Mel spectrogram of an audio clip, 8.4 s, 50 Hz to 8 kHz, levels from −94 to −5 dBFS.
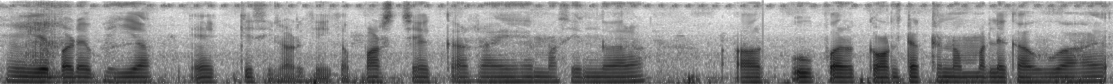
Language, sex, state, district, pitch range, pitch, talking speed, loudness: Hindi, male, Uttar Pradesh, Hamirpur, 110-115 Hz, 115 Hz, 150 wpm, -22 LUFS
